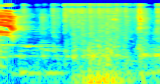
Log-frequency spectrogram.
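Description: A pet parrot's loud, shrill squawk that breaks off about a quarter second in, then only a faint low rumble with a couple of light clicks.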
